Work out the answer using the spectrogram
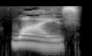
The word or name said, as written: wise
